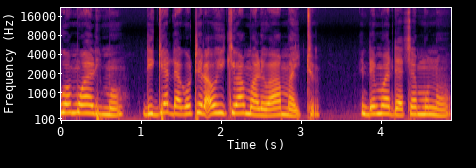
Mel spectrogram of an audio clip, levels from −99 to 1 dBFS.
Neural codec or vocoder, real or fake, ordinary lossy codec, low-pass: none; real; none; none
